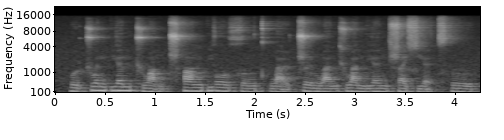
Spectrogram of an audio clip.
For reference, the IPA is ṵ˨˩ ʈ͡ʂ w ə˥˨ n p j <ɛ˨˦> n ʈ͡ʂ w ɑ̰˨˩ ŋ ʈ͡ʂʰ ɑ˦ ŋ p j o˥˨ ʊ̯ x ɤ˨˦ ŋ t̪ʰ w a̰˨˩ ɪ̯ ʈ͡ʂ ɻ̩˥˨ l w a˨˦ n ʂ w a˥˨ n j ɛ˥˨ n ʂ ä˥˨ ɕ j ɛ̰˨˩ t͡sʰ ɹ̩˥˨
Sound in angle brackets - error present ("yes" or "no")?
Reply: yes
